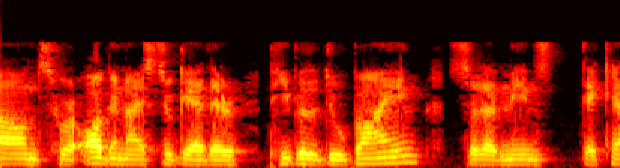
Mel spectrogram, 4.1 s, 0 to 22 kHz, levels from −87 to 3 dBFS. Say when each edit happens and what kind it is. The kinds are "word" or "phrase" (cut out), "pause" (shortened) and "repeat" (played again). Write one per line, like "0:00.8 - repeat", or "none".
0:01.7 - pause
0:02.3 - word
0:02.9 - pause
